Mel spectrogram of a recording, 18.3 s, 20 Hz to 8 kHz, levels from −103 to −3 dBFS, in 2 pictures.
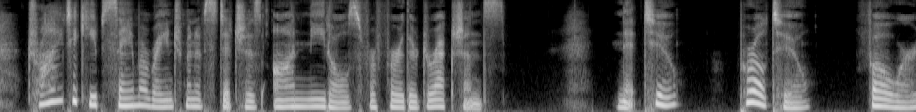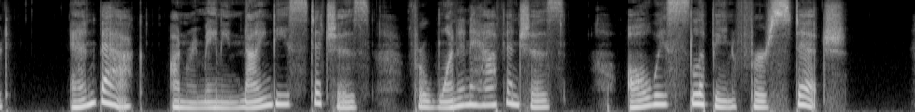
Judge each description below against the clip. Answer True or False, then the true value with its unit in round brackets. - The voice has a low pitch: False (180 Hz)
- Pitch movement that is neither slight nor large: False (5.9 semitones)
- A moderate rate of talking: False (100 wpm)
